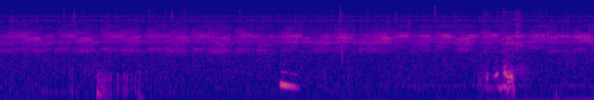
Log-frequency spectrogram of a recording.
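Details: Small frogs in a night-time chorus during rain over floodwater, an unbroken band of high buzzy croaking pulses, with a few short low human vocal sounds breaking in near the middle and end.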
